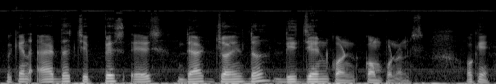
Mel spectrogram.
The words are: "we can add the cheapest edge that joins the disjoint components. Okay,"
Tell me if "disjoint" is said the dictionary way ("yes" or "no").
no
